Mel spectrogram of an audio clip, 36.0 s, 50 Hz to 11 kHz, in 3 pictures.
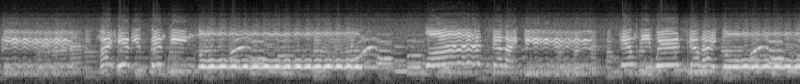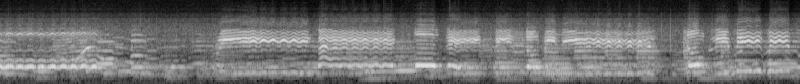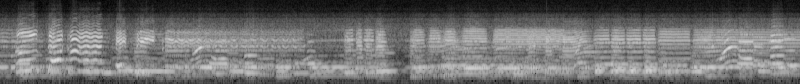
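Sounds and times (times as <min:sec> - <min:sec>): woman singing blues: 0:00.0 - 0:05.6, 0:06.3 - 0:14.4, 0:15.0 - 0:36.0
small orchestra: 0:00.0 - 0:36.0.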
